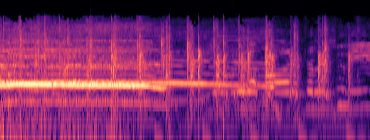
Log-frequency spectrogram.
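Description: Loud audience applause for a guest on a Catalan programme, mixed with sustained cheering and whooping from a crowd, with irregular clap bursts throughout and a high, steady held voice cutting above the noise.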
